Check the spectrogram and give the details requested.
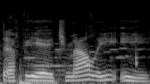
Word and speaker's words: Female: Female, pronounced Feh Mali-E.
